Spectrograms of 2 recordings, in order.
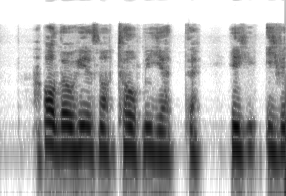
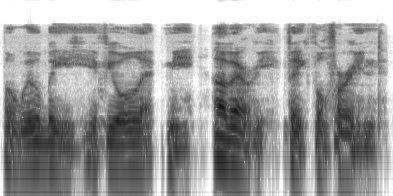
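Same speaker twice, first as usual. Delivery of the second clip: Quincey's voice, lower; earnest suitor voice; 5 semitones lower than usual. Acted. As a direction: lower voice for the hearty gentleman.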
